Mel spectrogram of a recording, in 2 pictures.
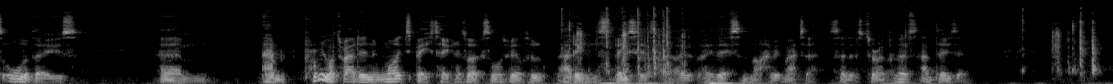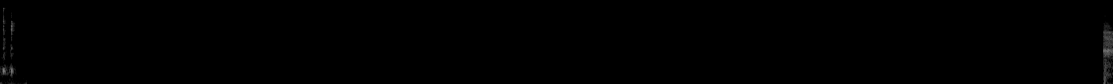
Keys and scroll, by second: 11.8 ctrl+c, 11.9 ctrl+Left, 11.9 ctrl+shift+Home, 12.0 ctrl+shift+Down, 12.1 ctrl+shift+Up, 12.2 ctrl+shift+v, 14.1 shift+8, 14.2 shift+Left, 14.3 shift+BackSpace, 14.8 ctrl+c, 15.8 ctrl+v, 15.8 ctrl+Left, 16.2 shift+Delete, 16.6-21.4 typing, 16.7 shift+Right, 16.8 shift+Delete, 17.0 shift+Down, 17.1 ctrl+shift+c, 17.1 ctrl+shift+Up, 17.2 ctrl+shift+v, 21.7 shift+Return, 21.8 ctrl+shift+s.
